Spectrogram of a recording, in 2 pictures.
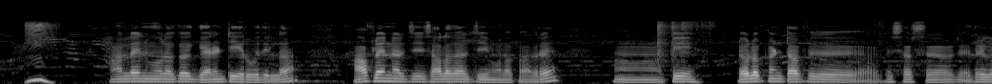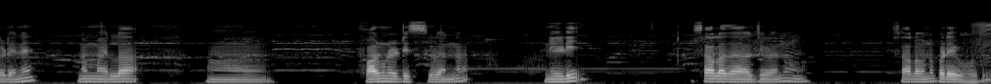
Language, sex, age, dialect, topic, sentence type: Kannada, male, 36-40, Central, banking, question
